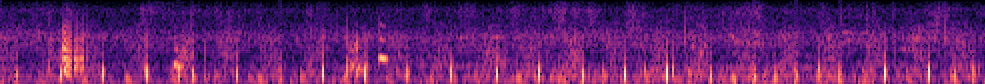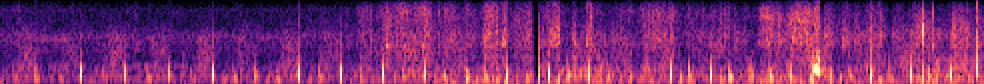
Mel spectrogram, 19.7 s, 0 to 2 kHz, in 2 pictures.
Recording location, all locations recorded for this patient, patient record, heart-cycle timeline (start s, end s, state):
mitral valve (MV)
aortic valve (AV)+mitral valve (MV)
#Age: Infant
#Sex: Female
#Height: 58.0 cm
#Weight: 4.48 kg
#Pregnancy status: False
#Murmur: Present
#Murmur locations: aortic valve (AV)+mitral valve (MV)
#Most audible location: mitral valve (MV)
#Systolic murmur timing: Holosystolic
#Systolic murmur shape: Plateau
#Systolic murmur grading: I/VI
#Systolic murmur pitch: Medium
#Systolic murmur quality: Blowing
#Diastolic murmur timing: nan
#Diastolic murmur shape: nan
#Diastolic murmur grading: nan
#Diastolic murmur pitch: nan
#Diastolic murmur quality: nan
#Outcome: Abnormal
#Campaign: 2015 screening campaign
0.00	4.28	unannotated
4.28	4.38	S1
4.38	4.48	systole
4.48	4.57	S2
4.57	4.72	diastole
4.72	4.82	S1
4.82	4.93	systole
4.93	5.01	S2
5.01	5.15	diastole
5.15	5.24	S1
5.24	5.36	systole
5.36	5.45	S2
5.45	5.60	diastole
5.60	5.69	S1
5.69	5.79	systole
5.79	5.88	S2
5.88	6.00	diastole
6.00	6.10	S1
6.10	6.20	systole
6.20	6.30	S2
6.30	6.42	diastole
6.42	6.52	S1
6.52	6.62	systole
6.62	6.71	S2
6.71	6.86	diastole
6.86	6.96	S1
6.96	7.05	systole
7.05	7.16	S2
7.16	7.27	diastole
7.27	7.39	S1
7.39	7.49	systole
7.49	7.59	S2
7.59	7.70	diastole
7.70	7.82	S1
7.82	7.92	systole
7.92	8.01	S2
8.01	8.14	diastole
8.14	8.25	S1
8.25	8.35	systole
8.35	8.45	S2
8.45	8.61	diastole
8.61	8.71	S1
8.71	8.81	systole
8.81	8.90	S2
8.90	9.03	diastole
9.03	9.15	S1
9.15	9.25	systole
9.25	9.34	S2
9.34	9.49	diastole
9.49	9.59	S1
9.59	9.68	systole
9.68	9.79	S2
9.79	9.96	diastole
9.96	10.07	S1
10.07	10.16	systole
10.16	10.26	S2
10.26	10.40	diastole
10.40	10.50	S1
10.50	10.61	systole
10.61	10.70	S2
10.70	10.83	diastole
10.83	10.95	S1
10.95	19.70	unannotated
